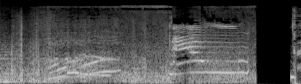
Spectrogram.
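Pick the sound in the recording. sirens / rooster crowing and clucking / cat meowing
cat meowing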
